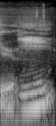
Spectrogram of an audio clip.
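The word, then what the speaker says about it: 一: You pronounce this E. You can look on the back here. It says E Jiao. E is 1. And then Jiao is the currency right here.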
